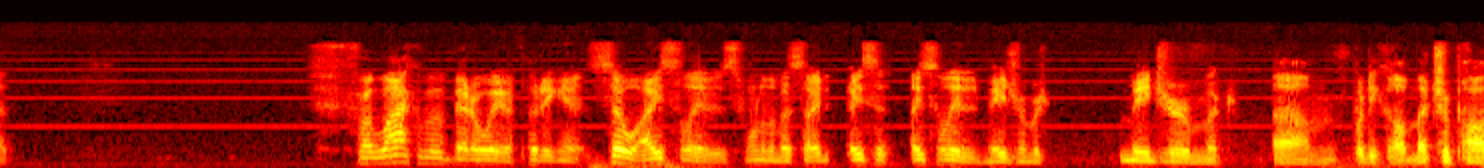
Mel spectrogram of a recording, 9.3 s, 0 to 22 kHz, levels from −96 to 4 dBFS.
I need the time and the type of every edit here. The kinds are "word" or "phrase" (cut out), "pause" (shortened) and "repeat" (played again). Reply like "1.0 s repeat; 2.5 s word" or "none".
none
